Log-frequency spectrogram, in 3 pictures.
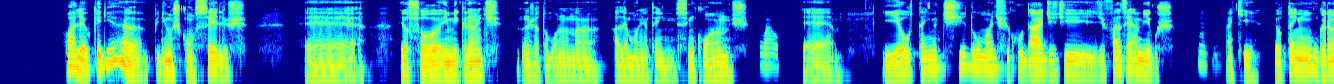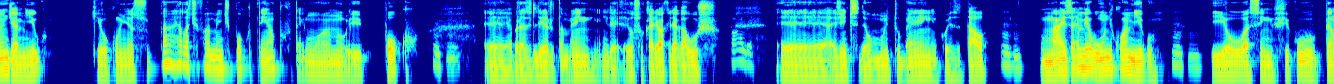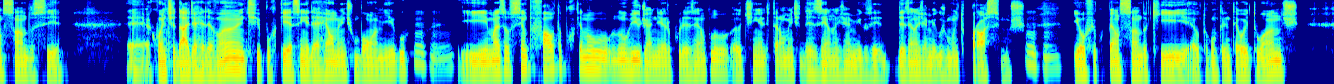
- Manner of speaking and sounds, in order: none
- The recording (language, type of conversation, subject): Portuguese, advice, Como fazer novas amizades com uma rotina muito ocupada?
